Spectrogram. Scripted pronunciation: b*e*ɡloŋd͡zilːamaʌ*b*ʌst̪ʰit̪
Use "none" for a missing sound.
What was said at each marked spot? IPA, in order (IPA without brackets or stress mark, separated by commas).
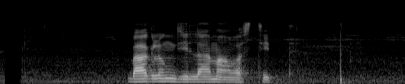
a, w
